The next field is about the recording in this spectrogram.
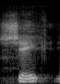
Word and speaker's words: Shaikh: The next slide up here, this is so that S-H-A-I-K-H, that is pronounced Sheikh. You can say the Sheikh peoples or Sheikh. If you go on to a website by the organization called Joshua Project, is it .net or .org?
